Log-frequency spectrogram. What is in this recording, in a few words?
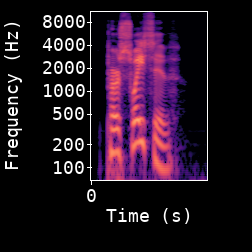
"persuasive", voice, English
